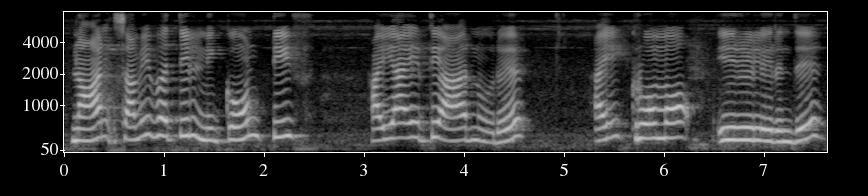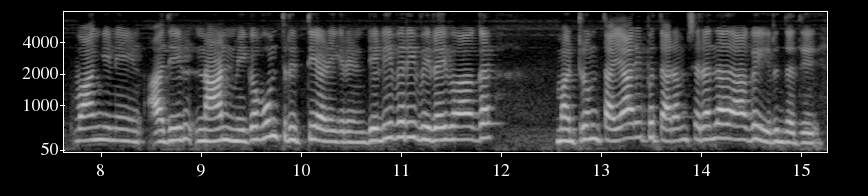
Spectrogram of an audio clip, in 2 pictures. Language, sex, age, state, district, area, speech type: Tamil, female, 18-30, Tamil Nadu, Vellore, urban, read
